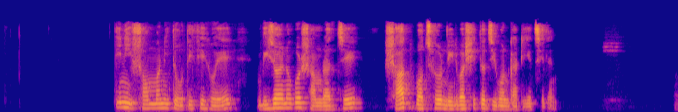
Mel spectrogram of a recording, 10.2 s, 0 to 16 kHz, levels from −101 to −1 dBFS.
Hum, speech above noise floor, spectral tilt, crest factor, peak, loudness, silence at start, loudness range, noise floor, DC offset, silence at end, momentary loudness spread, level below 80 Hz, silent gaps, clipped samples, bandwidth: none; over 62 dB; -2.5 dB/octave; 24 dB; -6 dBFS; -26 LUFS; 1.75 s; 6 LU; under -90 dBFS; under 0.1%; 1.85 s; 12 LU; -68 dBFS; none; under 0.1%; 8.4 kHz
